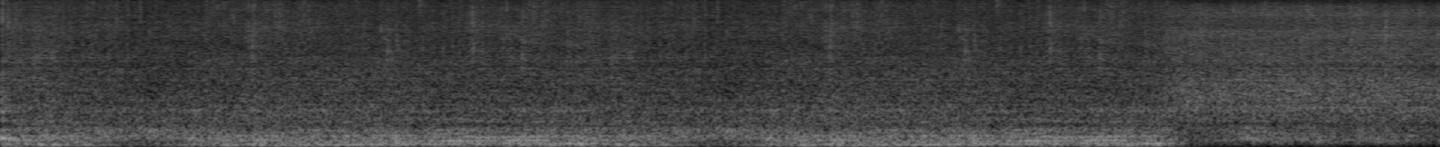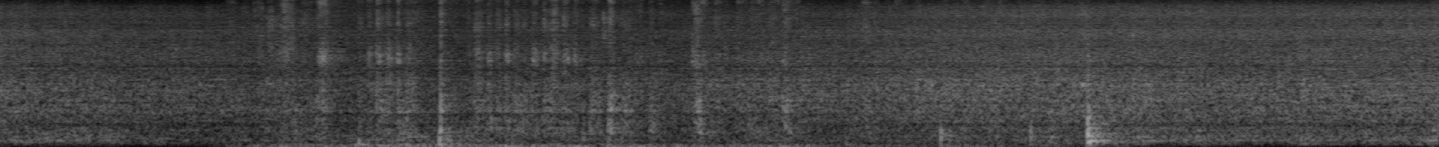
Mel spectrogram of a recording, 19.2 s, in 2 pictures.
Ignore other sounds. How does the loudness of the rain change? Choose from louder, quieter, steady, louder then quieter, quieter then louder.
quieter then louder.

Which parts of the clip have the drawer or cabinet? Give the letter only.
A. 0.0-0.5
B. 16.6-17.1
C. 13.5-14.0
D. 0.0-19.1
B.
